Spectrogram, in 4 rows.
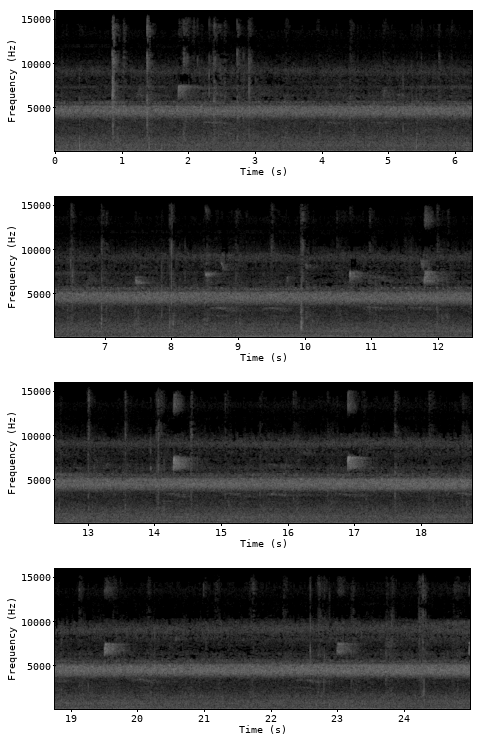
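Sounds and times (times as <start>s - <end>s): crickets chirping: 0.0s - 25.0s.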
